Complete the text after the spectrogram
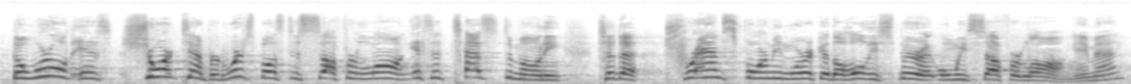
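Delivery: ordinary talk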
